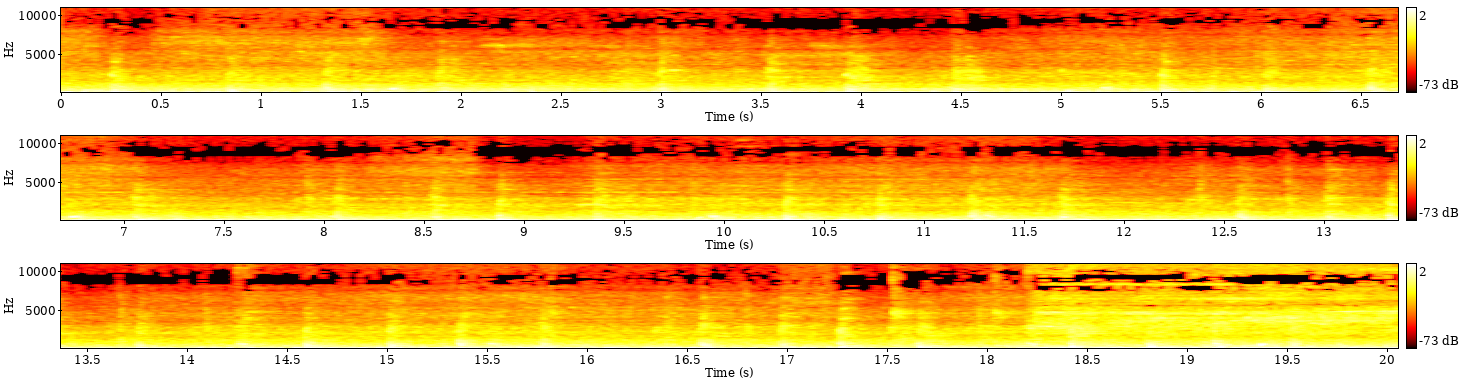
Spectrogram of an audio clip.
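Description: A passing train rumbles close by, low and steady.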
